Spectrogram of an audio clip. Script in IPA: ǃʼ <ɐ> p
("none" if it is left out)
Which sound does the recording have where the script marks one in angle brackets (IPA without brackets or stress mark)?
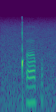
ɐ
